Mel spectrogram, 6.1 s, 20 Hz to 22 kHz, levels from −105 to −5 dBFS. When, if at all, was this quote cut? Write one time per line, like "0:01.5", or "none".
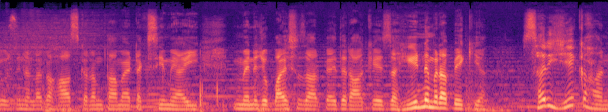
none

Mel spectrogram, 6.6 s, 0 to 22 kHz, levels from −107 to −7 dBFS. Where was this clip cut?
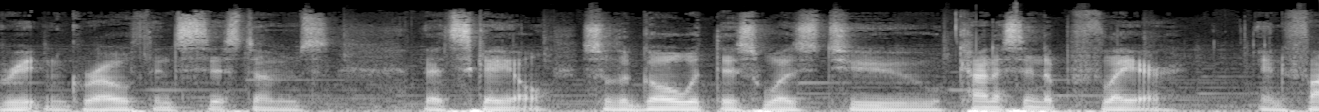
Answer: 0:02.8
0:04.7

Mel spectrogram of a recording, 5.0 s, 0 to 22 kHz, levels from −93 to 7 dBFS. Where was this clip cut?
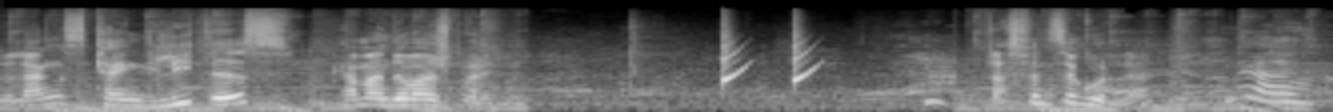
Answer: none

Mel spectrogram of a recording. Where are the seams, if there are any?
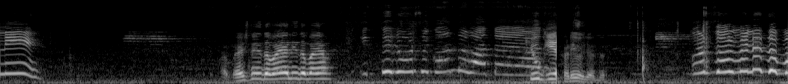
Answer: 0:05.6

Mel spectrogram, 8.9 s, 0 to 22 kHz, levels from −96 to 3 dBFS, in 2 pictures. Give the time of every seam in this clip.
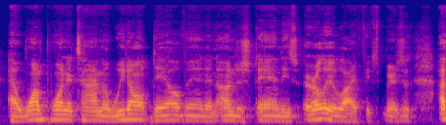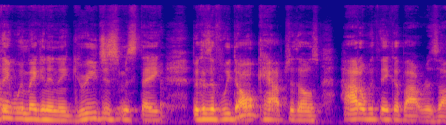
0:01.5
0:04.2
0:06.1
0:07.7

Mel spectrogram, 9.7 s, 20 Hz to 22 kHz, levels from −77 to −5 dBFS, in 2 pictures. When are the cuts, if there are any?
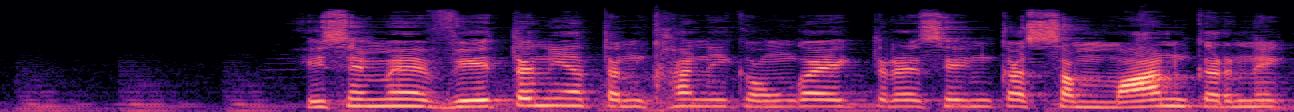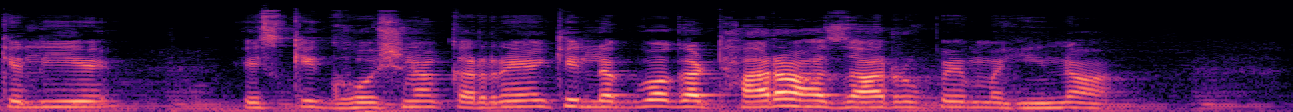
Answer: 0:01.1

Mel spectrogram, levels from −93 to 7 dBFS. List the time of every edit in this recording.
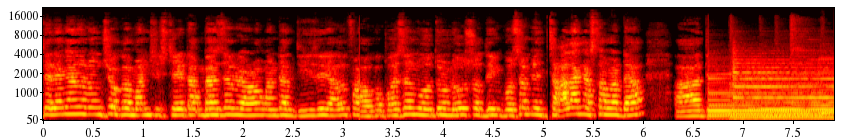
0:03.1

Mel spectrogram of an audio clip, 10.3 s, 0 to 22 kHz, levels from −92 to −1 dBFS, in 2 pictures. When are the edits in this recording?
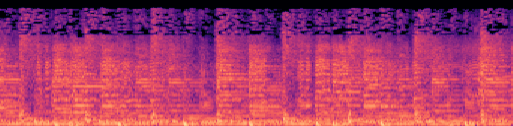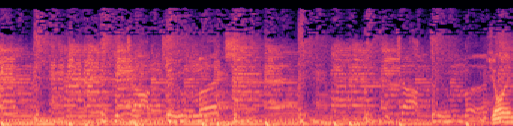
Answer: none

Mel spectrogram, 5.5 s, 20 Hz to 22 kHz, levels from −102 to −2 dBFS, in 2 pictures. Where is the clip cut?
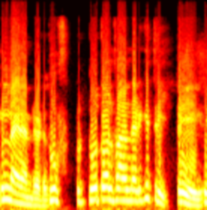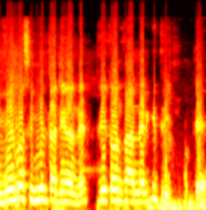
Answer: none

